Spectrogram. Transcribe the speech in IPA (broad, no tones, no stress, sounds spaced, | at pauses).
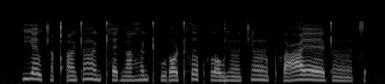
j ɛ u̯ t͡ʃ ə̃ qʼ ə̃ː ʈ ə̃ː ɳ ʈʰ ɛ ɡ ã ɦ ə̃ ɳ ʈʰ u ɾ ɔ ʈʰ ə pʰ l ɔ u̯ j ə̃ː t͡ʃ ə̃ː pʰ ʌ ʕ ɛː ʈ ə̃ː t͡s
